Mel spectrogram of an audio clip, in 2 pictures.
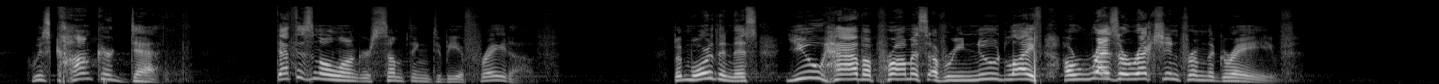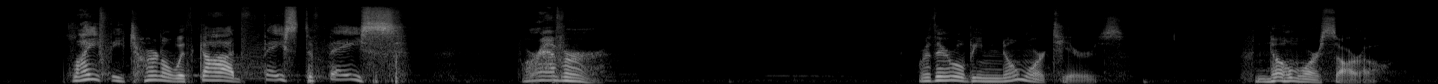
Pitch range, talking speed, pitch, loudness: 155-225 Hz, 100 wpm, 190 Hz, -23 LUFS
